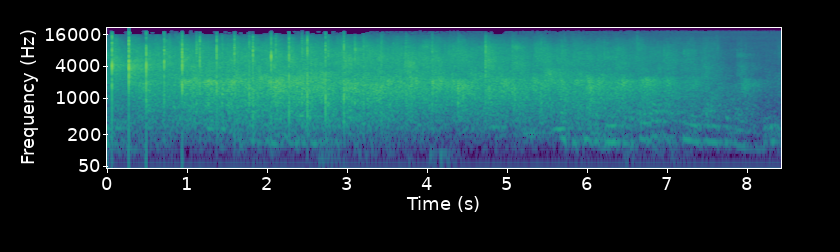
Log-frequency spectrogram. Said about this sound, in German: Jetzt dürfen wir, glaube ich, mal klatschen.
